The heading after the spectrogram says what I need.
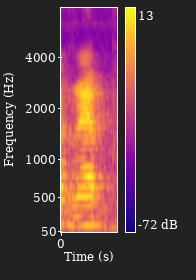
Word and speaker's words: wrap: तो आप लिखिए W कहाँ साइलेंट रहेगा। तो इसके लिए सबसे पहले हम लिखते हैं एग्जाम्पल। जैसे आपने एग्जाम्पल लिखा रैप, WRAP, रैप।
